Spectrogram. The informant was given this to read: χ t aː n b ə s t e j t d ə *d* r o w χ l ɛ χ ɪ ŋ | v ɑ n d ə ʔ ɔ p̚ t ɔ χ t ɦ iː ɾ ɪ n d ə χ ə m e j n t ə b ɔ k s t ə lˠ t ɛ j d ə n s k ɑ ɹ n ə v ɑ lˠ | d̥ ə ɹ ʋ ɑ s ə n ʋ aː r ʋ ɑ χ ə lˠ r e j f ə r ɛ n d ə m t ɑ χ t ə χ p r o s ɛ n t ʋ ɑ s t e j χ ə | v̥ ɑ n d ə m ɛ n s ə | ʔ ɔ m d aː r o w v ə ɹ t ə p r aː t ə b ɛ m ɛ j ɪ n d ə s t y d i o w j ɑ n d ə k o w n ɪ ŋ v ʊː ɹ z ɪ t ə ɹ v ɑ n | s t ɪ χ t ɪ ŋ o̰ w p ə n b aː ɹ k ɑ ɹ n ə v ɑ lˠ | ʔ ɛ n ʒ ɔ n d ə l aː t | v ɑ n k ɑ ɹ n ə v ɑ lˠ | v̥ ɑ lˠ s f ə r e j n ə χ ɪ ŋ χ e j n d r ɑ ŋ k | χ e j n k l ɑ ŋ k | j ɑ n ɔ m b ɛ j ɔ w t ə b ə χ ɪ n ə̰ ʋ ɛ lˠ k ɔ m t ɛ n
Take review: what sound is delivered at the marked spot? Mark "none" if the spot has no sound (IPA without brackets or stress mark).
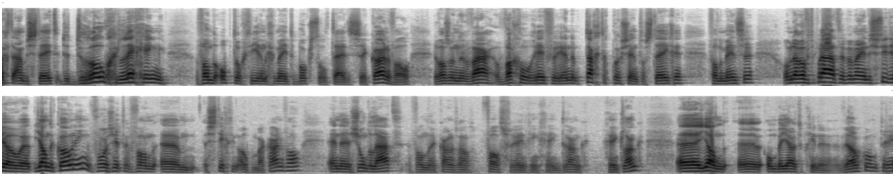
d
